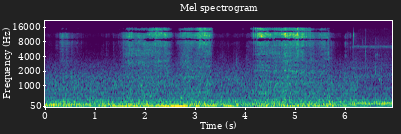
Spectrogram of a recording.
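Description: Brown packing tape being peeled off a corrugated cardboard shipping box: a steady tearing noise, loudest about two to three seconds in.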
